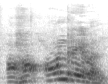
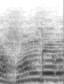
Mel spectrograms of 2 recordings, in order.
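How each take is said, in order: First: The word begins without an h sound. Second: The word begins with an h sound. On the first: The speaker calls it right. "एस silent है इसलिए क्या पढ़ेंगे ऑनरेबल" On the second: The speaker calls it wrong. "हॉनरेबल नहीं पढ़ेंगे क्योंकि ये गलत माना जाएगा"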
